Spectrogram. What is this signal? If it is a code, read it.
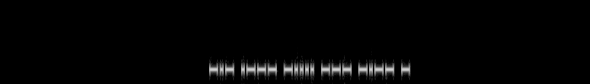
Morse code, heard as a keyed tone, about 46 wpm, 700 Hz. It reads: KJ6OYT
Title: USA Call Signs - 6 Characters - Repeated 2x - 45wpm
